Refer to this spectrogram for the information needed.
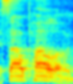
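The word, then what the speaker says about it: São Paulo: Sao Paulo, dog.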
